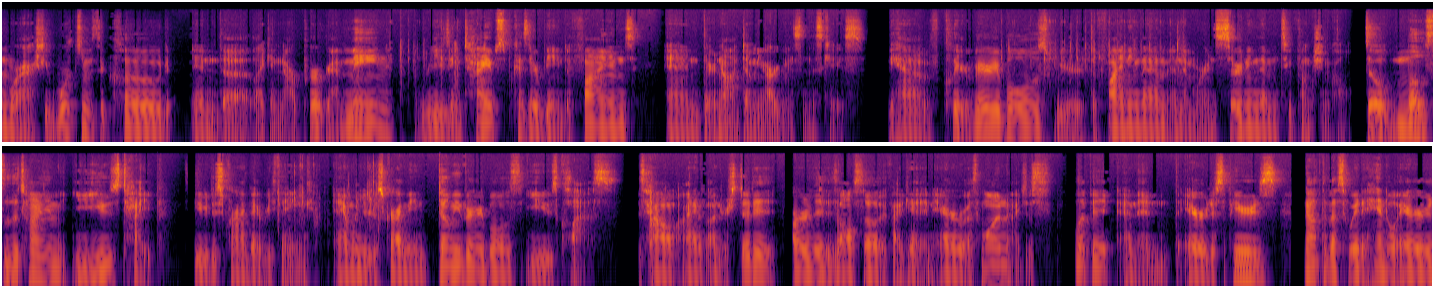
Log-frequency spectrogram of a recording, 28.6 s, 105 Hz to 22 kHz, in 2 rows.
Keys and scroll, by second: 3.8-5.0 typing, 10.2-12.1 typing, 13.3-14.1 typing, 17.8 typing.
